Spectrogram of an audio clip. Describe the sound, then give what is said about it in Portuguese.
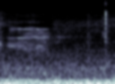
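Steady low road rumble fills the inside of a moving car, with a faint whine above it and a brief high squeak near the end; no one speaks. “hoje, hoje, hoje estou no carro e vou falar de algo”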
